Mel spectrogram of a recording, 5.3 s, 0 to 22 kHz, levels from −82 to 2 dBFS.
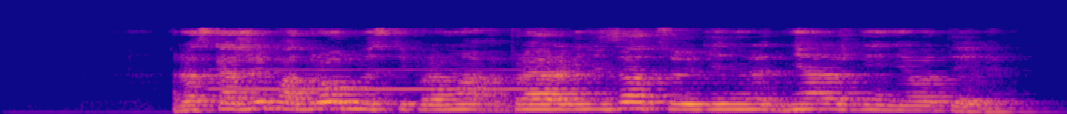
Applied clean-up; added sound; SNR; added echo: none; Wind instrument, woodwind instrument; 17 dB; reverberation time 0.5 s.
